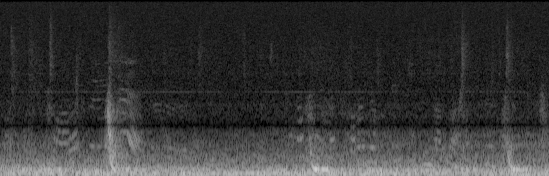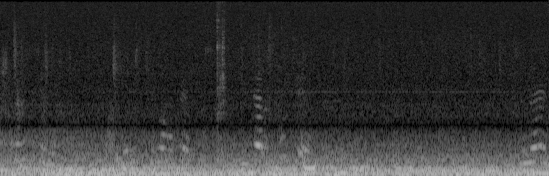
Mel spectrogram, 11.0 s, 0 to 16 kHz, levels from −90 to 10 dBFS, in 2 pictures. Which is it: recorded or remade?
recorded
